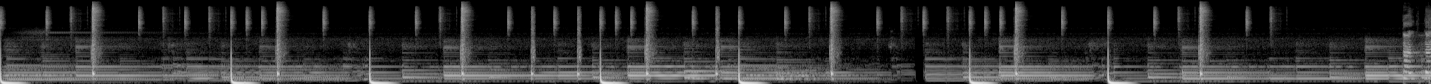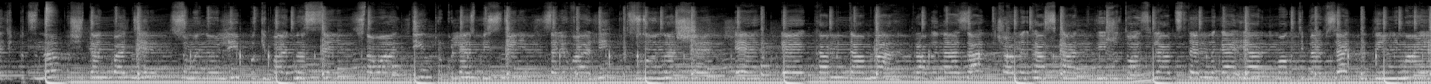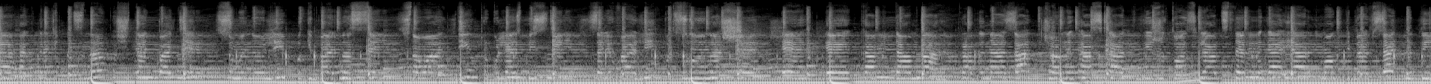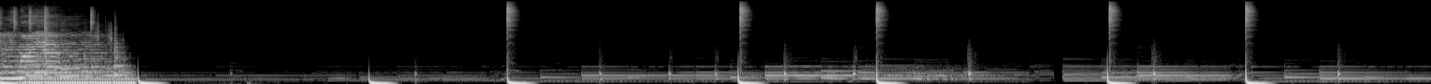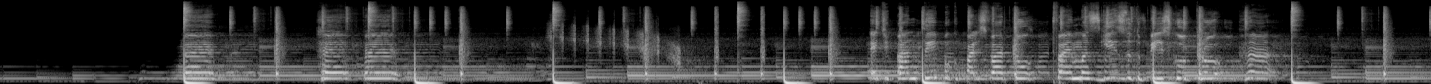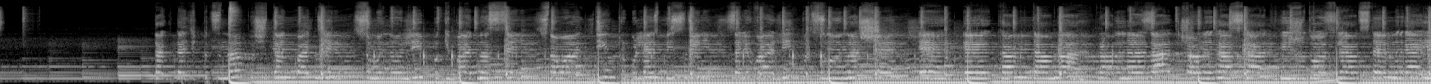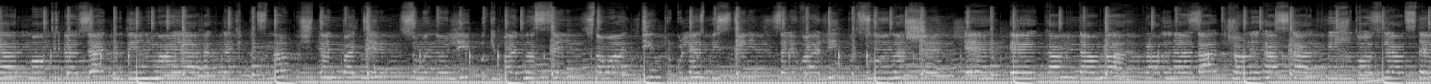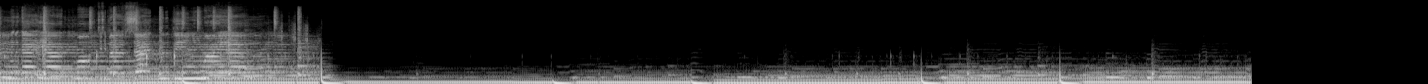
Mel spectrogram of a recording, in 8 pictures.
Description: это романтическая и мелодичная композиция в жанре поп-рок.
